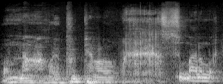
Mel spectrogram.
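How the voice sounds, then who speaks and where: A man's voice: fairly low pitch, very animated, fast, background noise. A man preaching a sermon to a congregation, asking them question after question. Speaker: pastor.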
